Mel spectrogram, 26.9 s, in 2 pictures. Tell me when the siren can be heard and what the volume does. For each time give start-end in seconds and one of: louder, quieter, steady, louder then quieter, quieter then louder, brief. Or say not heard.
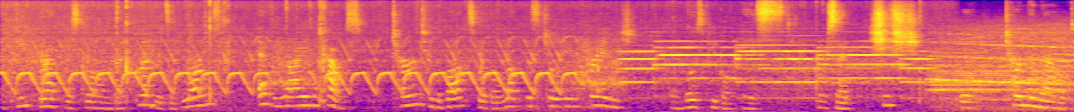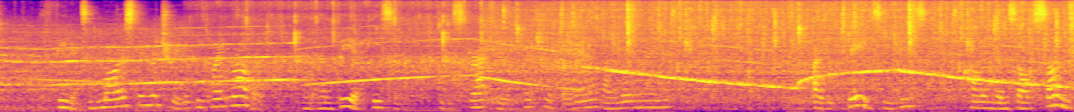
0.0-26.6 louder.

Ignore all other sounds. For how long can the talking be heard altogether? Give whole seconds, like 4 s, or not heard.
25 s.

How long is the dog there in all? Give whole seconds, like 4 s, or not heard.
not heard.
